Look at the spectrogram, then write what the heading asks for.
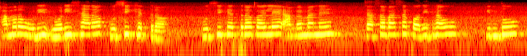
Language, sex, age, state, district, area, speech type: Odia, female, 60+, Odisha, Kendrapara, urban, spontaneous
